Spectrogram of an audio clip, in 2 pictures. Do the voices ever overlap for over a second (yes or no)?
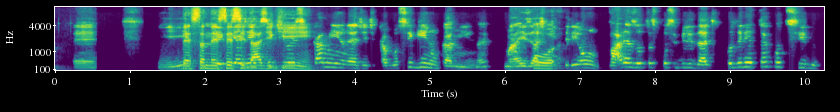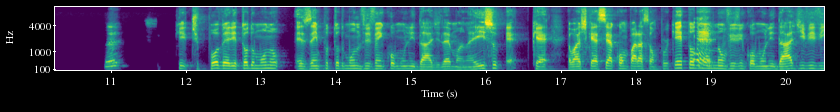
yes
